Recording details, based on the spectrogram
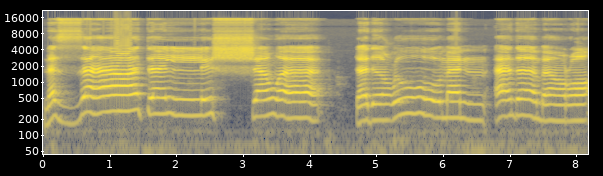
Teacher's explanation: نزاعة للشوى تدعو من ادبر، تا کو دال کے ساتھ ملا کر دال پر قلقلہ کریں گے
